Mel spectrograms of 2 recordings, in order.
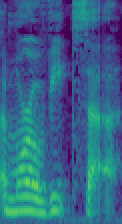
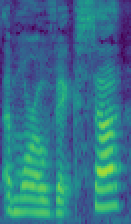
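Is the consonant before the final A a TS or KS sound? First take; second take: TS; KS. First: The consonant near the end sounds like TS. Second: The consonant near the end sounds like KS. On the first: The speaker calls it right. "the C is pronounced like a T, and this I is pronounced like a long E" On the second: The speaker calls it wrong. "It looks like it's a Morovixa"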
